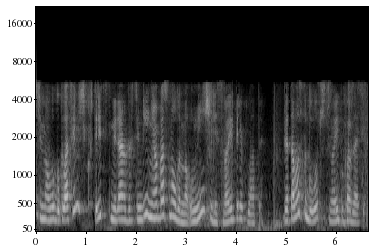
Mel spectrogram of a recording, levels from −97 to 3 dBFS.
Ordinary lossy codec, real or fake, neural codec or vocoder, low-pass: AAC, 24 kbps; fake; codec, 16 kHz, 1 kbps, X-Codec, HuBERT features, trained on general audio; 5.4 kHz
